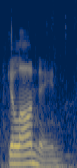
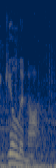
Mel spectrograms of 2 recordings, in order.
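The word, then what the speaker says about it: Ghilan'nain: Gillanane. That would be Gillenon, mother Oh, of the Hollow.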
